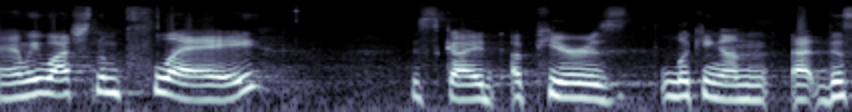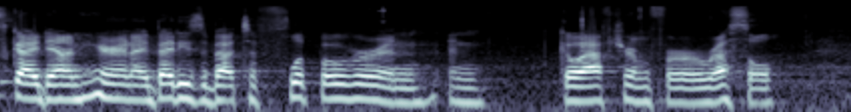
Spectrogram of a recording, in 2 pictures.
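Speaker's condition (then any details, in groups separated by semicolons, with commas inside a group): No condition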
